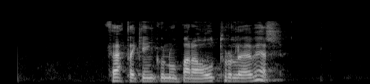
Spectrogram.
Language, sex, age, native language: Icelandic, male, 40-49, Icelandic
